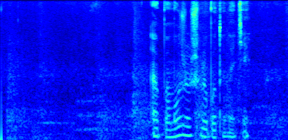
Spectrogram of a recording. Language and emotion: Russian, neutral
